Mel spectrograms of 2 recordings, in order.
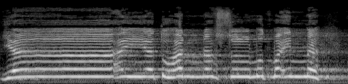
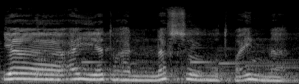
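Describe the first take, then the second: First: It is called out loudly, sounding angry. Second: It is called softly, sounding gentle.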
